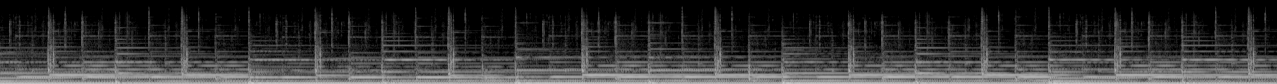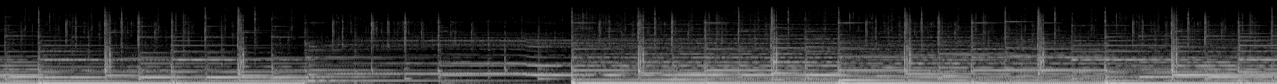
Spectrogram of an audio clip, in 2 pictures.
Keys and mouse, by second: 1.5 shift+d, 10.1 shift+d, 15.6-16.0 middle drag, 16.4-16.8 shift+middle drag, 16.8 middle click, 17.3 click, 17.6-18.4 middle drag, 18.6-19.5 middle drag, 19.7 click, 22.2 drag, 22.7-23.1 drag, 23.7-24.0 shift+drag.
